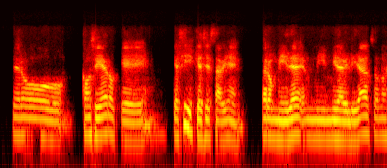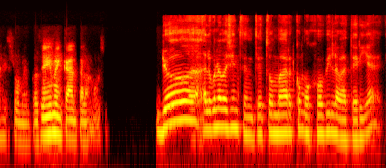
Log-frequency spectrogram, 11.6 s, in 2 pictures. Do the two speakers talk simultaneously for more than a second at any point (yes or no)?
no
